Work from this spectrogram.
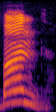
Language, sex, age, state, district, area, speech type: Kashmiri, male, 18-30, Jammu and Kashmir, Budgam, rural, read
